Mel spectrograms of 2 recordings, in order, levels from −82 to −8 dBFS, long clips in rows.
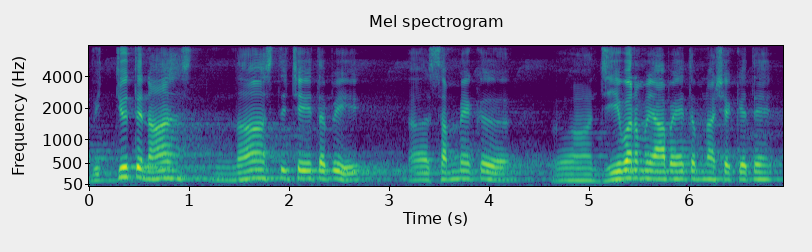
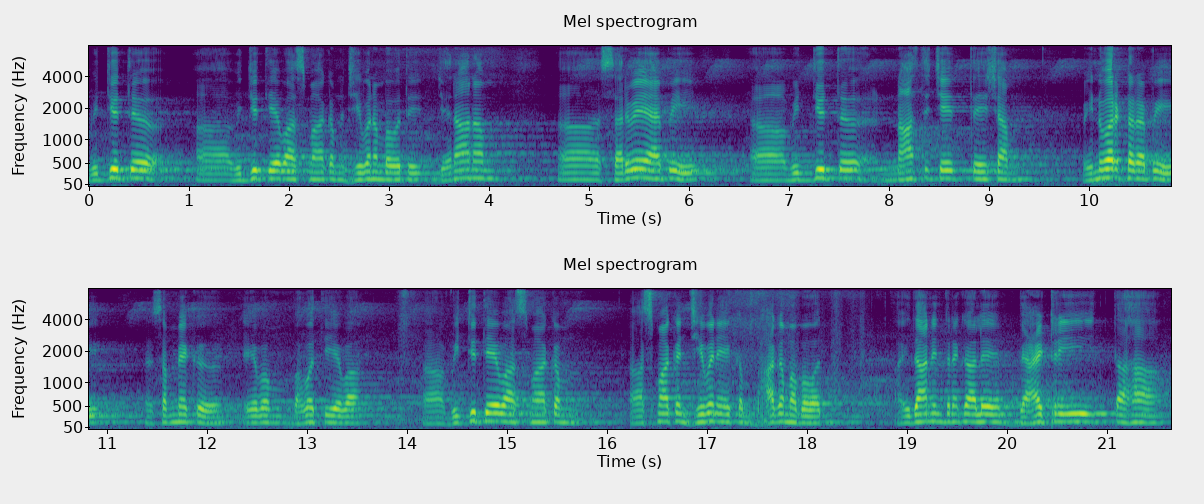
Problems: background sounds at intervals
